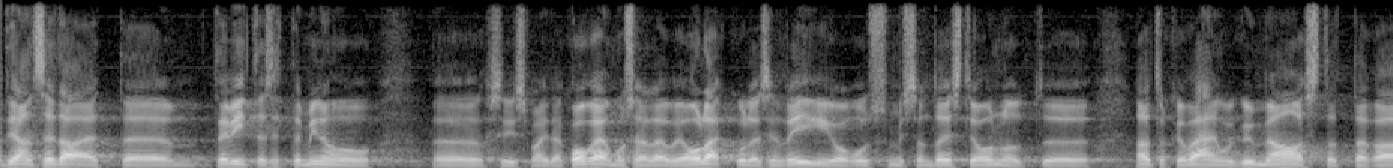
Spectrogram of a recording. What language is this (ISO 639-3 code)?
est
